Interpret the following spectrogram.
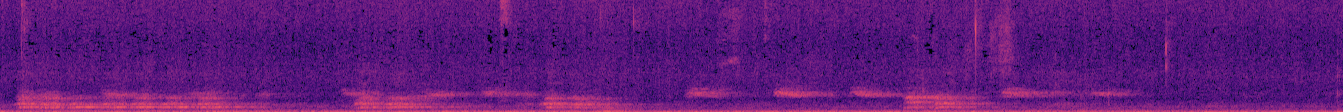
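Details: Alice, a pet fox kept at home, complains with drawn-out, nasal whines. Steady harmonic tones rise and fall in short phrases, some pitched higher than others, separated by brief pauses over a constant low hum.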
